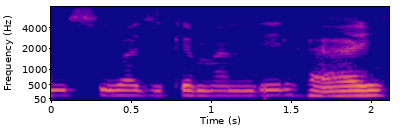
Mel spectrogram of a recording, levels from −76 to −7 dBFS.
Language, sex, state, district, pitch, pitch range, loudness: Magahi, female, Bihar, Gaya, 160 Hz, 155-165 Hz, -37 LUFS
